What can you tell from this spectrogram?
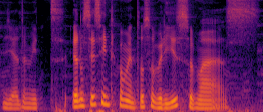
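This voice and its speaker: A man's voice: mid-range voice, very animated, moderate pace, warm tone, soft background music. A teenage man co-hosting a podcast, speaking in a laid-back, teasing way with short replies. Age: teens. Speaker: podcast co-host. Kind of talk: casual chat.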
